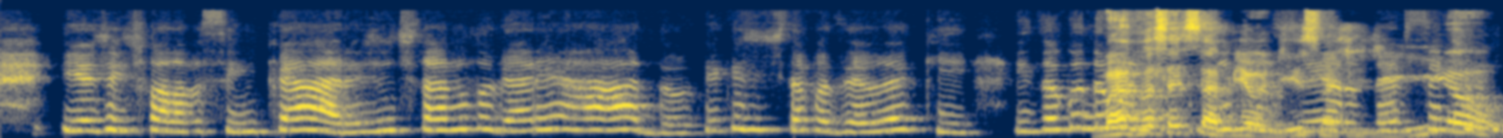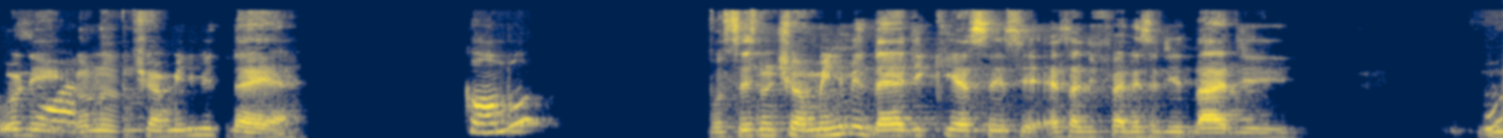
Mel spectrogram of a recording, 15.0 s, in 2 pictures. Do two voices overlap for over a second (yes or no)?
yes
